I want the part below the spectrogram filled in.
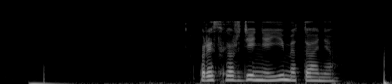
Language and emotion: Russian, neutral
